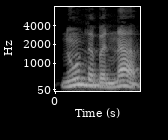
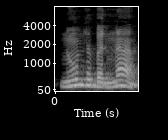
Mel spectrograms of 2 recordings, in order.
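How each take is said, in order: Both takes have the same delivery.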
